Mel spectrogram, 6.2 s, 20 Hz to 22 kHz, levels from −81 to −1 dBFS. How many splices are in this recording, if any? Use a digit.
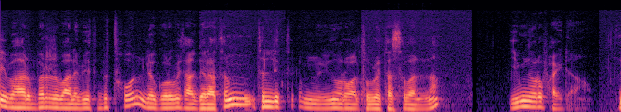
0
